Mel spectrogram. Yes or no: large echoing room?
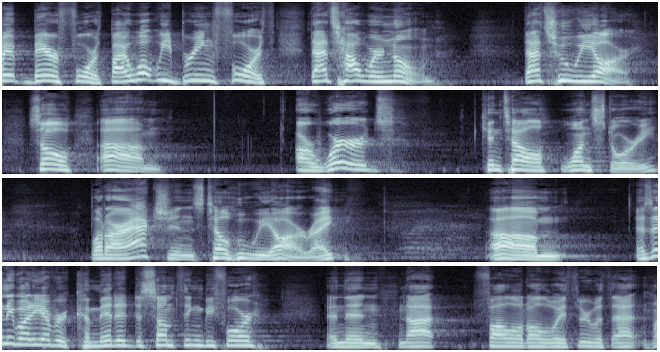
yes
